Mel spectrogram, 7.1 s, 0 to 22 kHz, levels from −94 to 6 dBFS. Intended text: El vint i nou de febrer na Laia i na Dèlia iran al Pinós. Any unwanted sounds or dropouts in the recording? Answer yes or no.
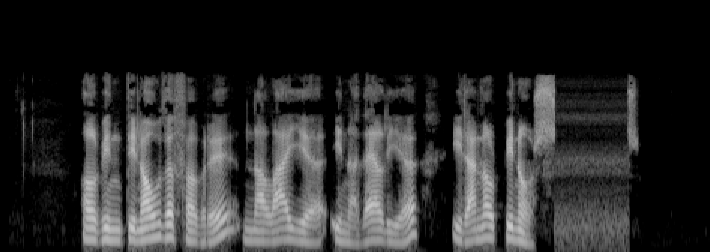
no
